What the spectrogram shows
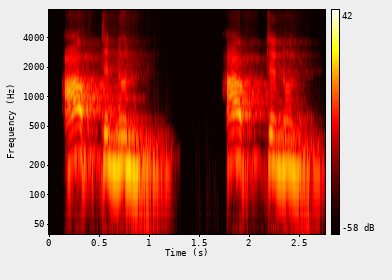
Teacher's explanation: in these words the stress is on the third syllable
